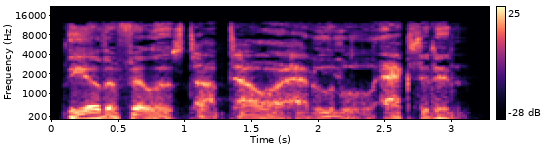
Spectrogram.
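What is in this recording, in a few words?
announcer tower fall enemy top; Dota 2; bastion announcer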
